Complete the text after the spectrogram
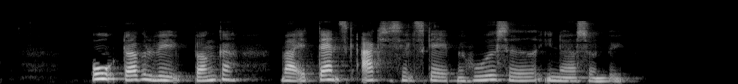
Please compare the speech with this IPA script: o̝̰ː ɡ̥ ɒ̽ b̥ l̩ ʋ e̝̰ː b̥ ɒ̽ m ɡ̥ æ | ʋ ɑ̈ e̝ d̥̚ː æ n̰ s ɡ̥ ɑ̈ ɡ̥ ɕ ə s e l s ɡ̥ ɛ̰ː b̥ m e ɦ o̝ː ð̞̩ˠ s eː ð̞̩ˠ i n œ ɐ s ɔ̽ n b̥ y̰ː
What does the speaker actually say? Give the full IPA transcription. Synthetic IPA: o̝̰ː d̥ ɒ̽ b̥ l̩ ʋ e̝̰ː b̥ ɒ̽ ŋ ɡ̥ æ | ʋ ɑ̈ e̝ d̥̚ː æ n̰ s ɡ̥ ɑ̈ ɡ̥ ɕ ə s e l s ɡ̥ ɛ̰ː b̥ m e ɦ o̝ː ð̞̩ˠ s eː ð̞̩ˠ i n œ ɐ s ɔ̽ n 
